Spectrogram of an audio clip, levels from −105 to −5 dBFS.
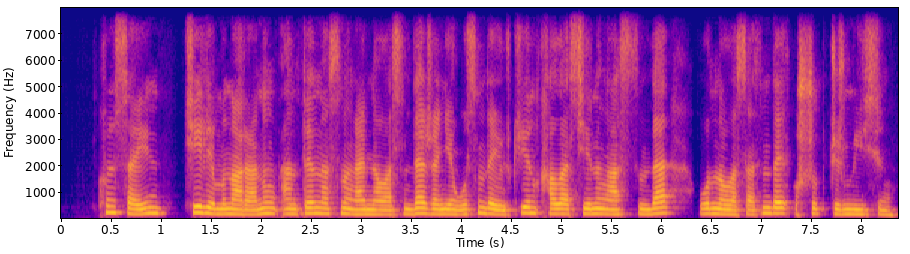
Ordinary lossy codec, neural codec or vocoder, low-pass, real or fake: none; codec, 16 kHz, 2 kbps, FunCodec, trained on Chinese and English, 25 frames a second; none; fake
